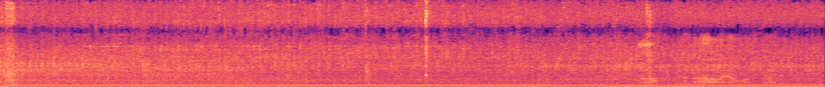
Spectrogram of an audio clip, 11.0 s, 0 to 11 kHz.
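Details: John Deere 455 compact tractor with a 3-cylinder Yanmar diesel, started with a short glow-plug wait: a steady, low, even putter with a slight pitch shift near the end, a smooth, healthy idle.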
